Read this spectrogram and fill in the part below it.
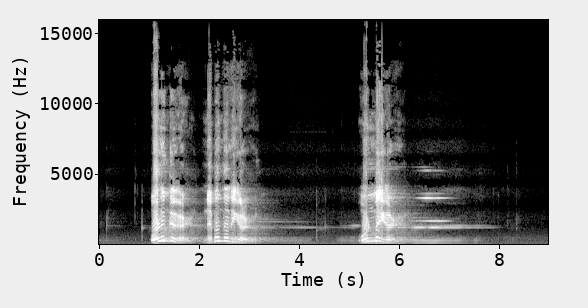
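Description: A man speaks animatedly into a close headset microphone.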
